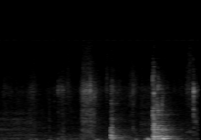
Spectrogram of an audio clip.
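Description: Hand working a rubber inner tube into a motorcycle tire, a few short rubbing scuffs of skin and rubber, the loudest near the end.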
